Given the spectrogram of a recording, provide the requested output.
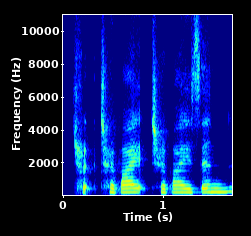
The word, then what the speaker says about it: Trebizond: Italy and the one when you go to Trebizond.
